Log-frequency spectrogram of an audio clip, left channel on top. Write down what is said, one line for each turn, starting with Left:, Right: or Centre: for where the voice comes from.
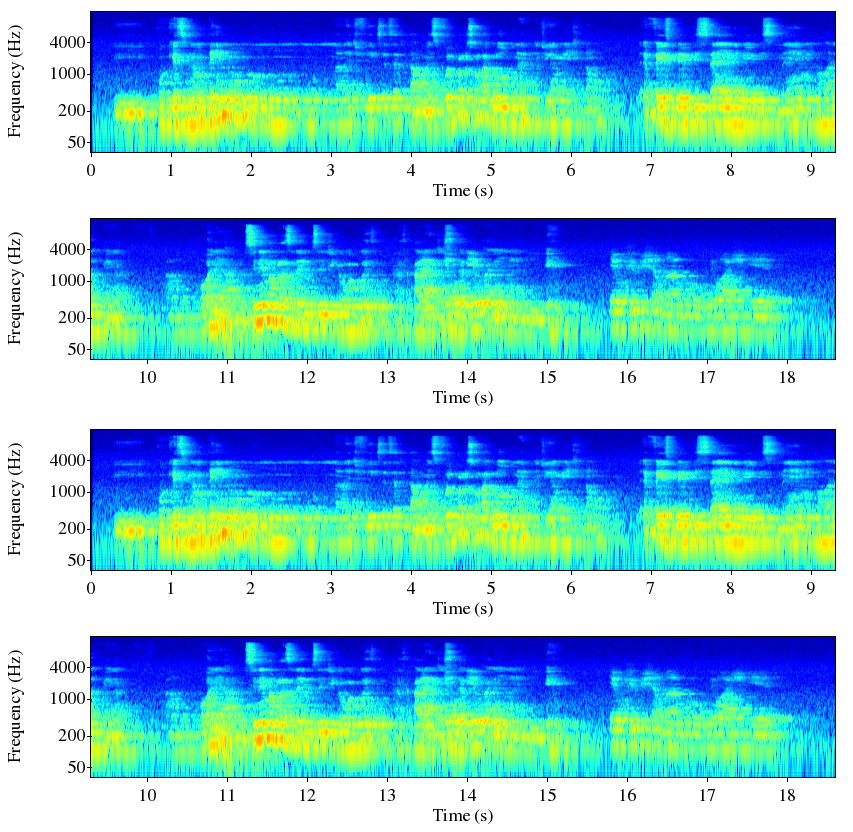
Right: E, porque assim, não tem no, no- no- no- na Netflix, etc e tal, mas foi produção da Globo, né, antigamente, então É, fez
Left: aham.
Right: meio que série, meio que cinema, então vale a pena
Left: Ah,
Right: olhar.
Left: sim, sim, entendi.
Right: Cinema brasileiro, você indica alguma coisa? A-
Left: Cara,
Right: Além de
Left: eu,
Right: Cinderela
Left: eu
Right: Baiana e
Left: tenho um filme chamado, eu acho que é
